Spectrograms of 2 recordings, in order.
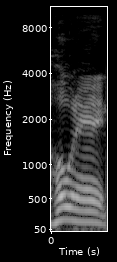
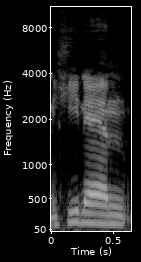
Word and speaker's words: Henan: In the 70s, 80s, 90s, this was a real pronunciation for that. Like, the Honan, Henan, whichever you prefer province, is where the Shaolin Temple is located in IRL China.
